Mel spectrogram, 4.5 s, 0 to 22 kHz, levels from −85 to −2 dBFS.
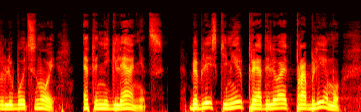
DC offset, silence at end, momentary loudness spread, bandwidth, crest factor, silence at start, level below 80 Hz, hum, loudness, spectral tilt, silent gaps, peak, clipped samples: under 0.1%; 0.25 s; 10 LU; 13 kHz; 18 dB; 0 s; -42 dBFS; none; -18 LUFS; -7.5 dB/octave; none; 0 dBFS; under 0.1%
